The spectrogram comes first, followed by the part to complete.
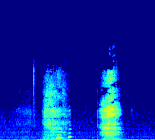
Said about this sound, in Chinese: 哎呀，求求你了，我真的好想把喷嚏打出来啊！你们这样折磨我，每次在我快要打喷嚏的时候就停止，我已经活生生的憋回去好多喷嚏了，我的眼泪都流出来了，求求你们了，求求你们让我把喷嚏打出来吧。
